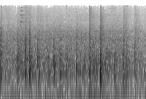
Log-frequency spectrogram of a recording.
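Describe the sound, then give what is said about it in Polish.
A passenger train from Plymouth rolls along the rails, its wheels clattering in a steady clickety-clack rhythm with sharp metallic knocks over a continuous rumbling hiss, moderately loud, with no voices. “jechał pociągiem osobowym z Plymouth.”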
